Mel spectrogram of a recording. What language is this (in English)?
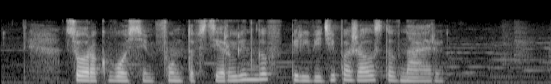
Russian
